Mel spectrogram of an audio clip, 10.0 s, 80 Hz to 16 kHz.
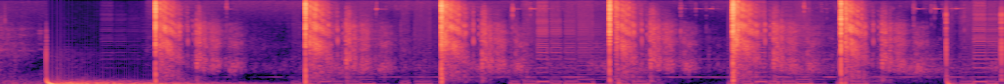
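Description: Electronic music opens with a deep falling bass hit. Six sharp shots from a Flux Raider-X, a sub-gun conversion of a Sig P320 pistol, are fired at slow, even intervals, each ringing out. A pulsing bass beat starts near the end.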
